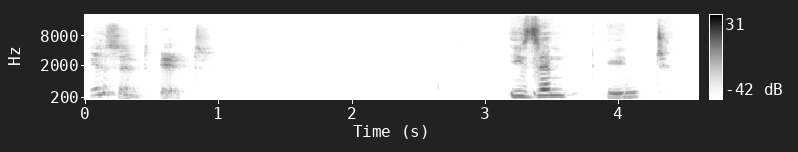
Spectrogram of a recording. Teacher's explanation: Go from high to low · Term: high low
